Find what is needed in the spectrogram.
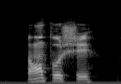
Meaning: to put back in one's pocket
- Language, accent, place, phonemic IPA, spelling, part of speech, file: French, France, Lyon, /ʁɑ̃.pɔ.ʃe/, rempocher, verb, LL-Q150 (fra)-rempocher.wav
